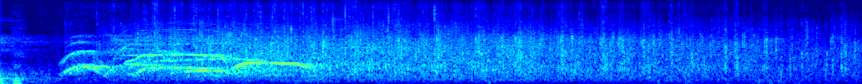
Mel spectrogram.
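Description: Audience applauding in a large hall, with a few voices whooping or calling out in the first two seconds. The clapping then thins and fades away toward the end.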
